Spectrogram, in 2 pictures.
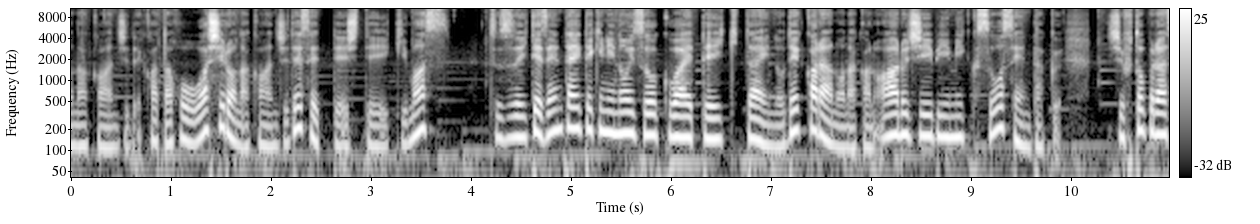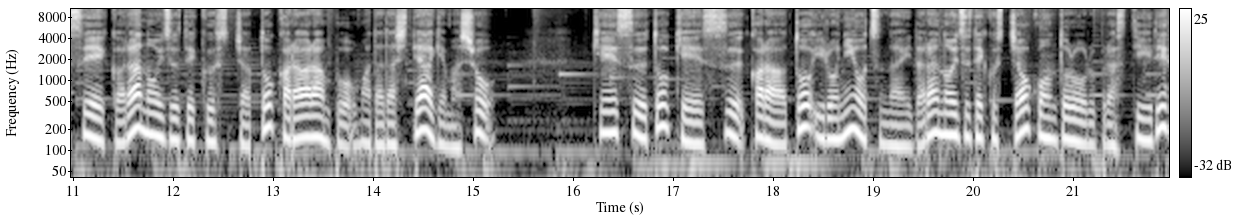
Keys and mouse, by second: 0.8 click, 1.5 click, 3.0 middle click, 5.2 middle drag, 5.7 shift+a, 10.6 shift+a, 13.3 shift+a, 15.8 middle click, 16.4-17.6 drag, 18.0-18.9 drag, 19.1 click, 19.6 click, 20.2 ctrl+t, 20.6 middle click, 21.6-21.9 drag.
